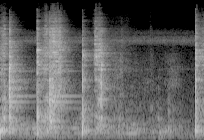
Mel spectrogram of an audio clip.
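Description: Sautéed cabbage is stirred into thick adai batter in a metal vessel, with a few sharp spoon clinks and scraping strokes separated by short pauses, fairly quiet and close.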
